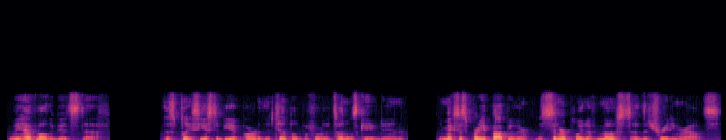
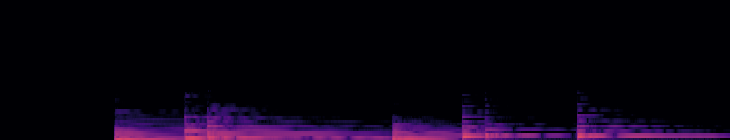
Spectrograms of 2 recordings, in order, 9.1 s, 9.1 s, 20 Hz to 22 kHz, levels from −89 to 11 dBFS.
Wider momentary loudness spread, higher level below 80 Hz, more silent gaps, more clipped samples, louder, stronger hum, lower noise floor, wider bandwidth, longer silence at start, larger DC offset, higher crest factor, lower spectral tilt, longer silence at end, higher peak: second, 13 LU vs 17 LU; first, -48 dBFS vs -72 dBFS; neither; neither; first, -24 LUFS vs -40 LUFS; neither; first, -84 dBFS vs -60 dBFS; about the same, 7.8 kHz vs 7.4 kHz; second, 0.1 s vs 1.45 s; neither; about the same, 20 dB vs 16 dB; first, -6.5 dB/octave vs -3.5 dB/octave; about the same, 0.1 s vs 0 s; first, -2 dBFS vs -24 dBFS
